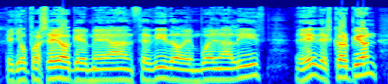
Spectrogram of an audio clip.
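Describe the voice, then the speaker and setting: A man's voice: mid-range voice, fairly even intonation, moderate pace, no room sound, studio quality. A man co-hosting a rock radio show, chatting about old records in a loose, rambling way and tagging his phrases with a questioning "eh". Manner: chatty, trails off and restarts, tags phrases with "¿eh?".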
